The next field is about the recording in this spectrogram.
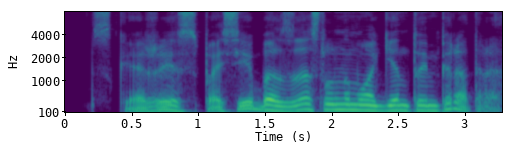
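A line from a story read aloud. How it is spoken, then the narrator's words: Forced through gritted teeth. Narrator (Russian): сквозь зубы процедил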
